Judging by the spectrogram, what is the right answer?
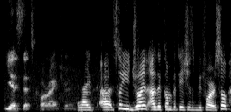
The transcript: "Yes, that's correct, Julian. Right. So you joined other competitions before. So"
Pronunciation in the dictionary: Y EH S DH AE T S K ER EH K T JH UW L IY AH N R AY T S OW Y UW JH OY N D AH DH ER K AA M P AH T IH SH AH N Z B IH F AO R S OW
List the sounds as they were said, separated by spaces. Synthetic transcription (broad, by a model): Y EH S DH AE T S K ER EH K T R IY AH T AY S OW Y UW JH OY N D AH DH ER K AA M P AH T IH SH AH N S B IH F AO R S OW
